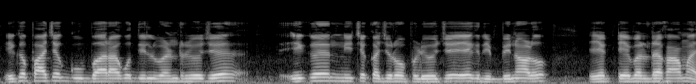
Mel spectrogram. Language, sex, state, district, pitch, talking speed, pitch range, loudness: Marwari, male, Rajasthan, Nagaur, 140 Hz, 180 wpm, 140-145 Hz, -15 LUFS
